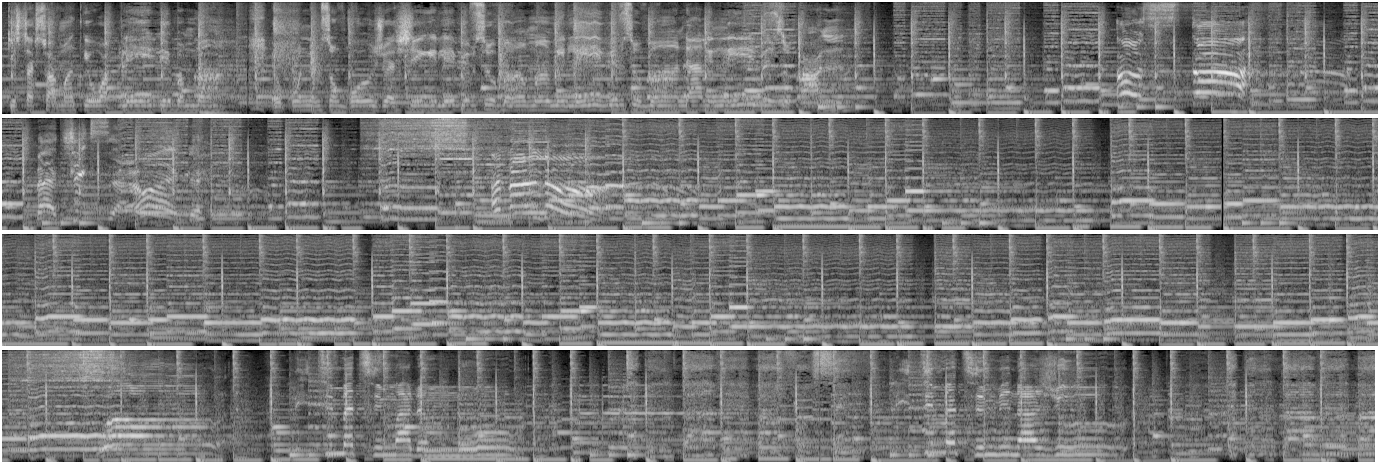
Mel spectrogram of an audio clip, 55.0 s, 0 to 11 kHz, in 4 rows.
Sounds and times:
Afrobeat: 0:00.0 - 0:55.0.

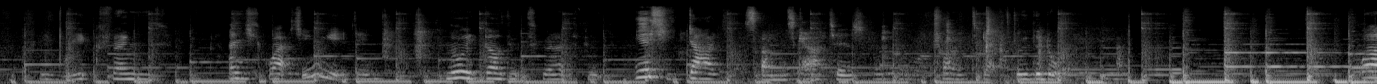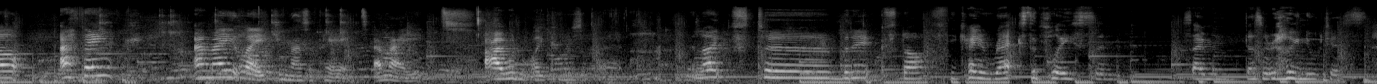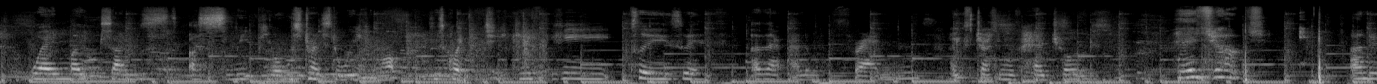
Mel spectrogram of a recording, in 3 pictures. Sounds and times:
Music: 0:00.0 - 0:41.3
Speech: 0:02.3 - 0:03.8, 0:13.6 - 0:20.0, 0:27.8 - 0:38.6.

